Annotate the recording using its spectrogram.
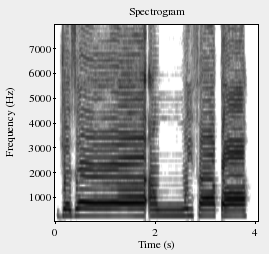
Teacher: مد واجب متصل کا معنی ہے کہ حرف المد اور اس کی وجہ جو کہ حمزہ ہے دونوں ایک ہی کلمہ میں ہو. مد واجب متصل میں ہم اپنی آواز 4 مد کے برابر لمبی کریں گے. آخر میں حمزہ پہ تنوین زبر ہے.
